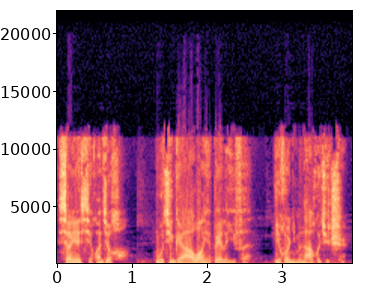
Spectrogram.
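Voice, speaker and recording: A man playing a sickly young prince, gentle in manner yet quietly scheming, in a costume audio drama. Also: fairly low pitch, expressive, fast talker, breathy edge. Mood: polite.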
